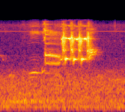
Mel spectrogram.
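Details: Red-winged blackbird singing at Shady Oak Lake: a thin lead-in whistle, then a bright, harsh, high-pitched trill with rapid pulses, over a soft constant background rush.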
